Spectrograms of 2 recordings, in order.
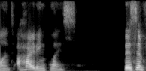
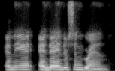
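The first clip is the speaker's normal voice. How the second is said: ordinary delivery, nothing marked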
